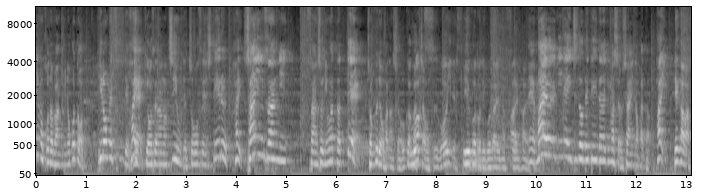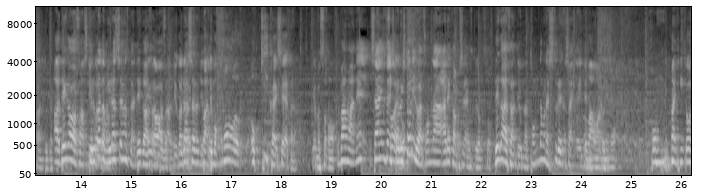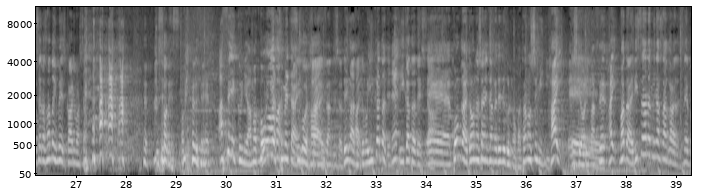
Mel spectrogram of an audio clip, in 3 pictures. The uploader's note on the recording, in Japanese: 京セラ本社に来ちゃいましたスペシャル』京セラで出張公開収録やりました！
